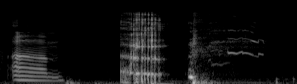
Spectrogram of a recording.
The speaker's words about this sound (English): That was my Taco Bell burp from earlier.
